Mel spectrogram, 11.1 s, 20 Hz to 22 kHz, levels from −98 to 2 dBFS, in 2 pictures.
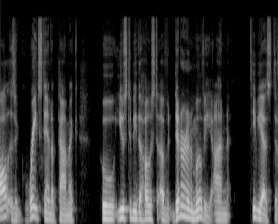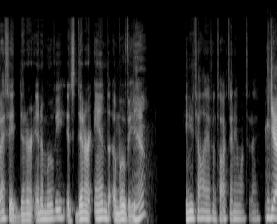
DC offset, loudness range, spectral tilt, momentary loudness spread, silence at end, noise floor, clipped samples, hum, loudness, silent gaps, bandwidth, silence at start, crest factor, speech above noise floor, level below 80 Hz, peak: under 0.1%; 4 LU; -7 dB/octave; 11 LU; 0 s; under -90 dBFS; under 0.1%; none; -27 LUFS; 1.87-1.99 s, 4.73-4.99 s, 8.73-9.22 s; 16 kHz; 0 s; 20 dB; over 64 dB; -62 dBFS; -6 dBFS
